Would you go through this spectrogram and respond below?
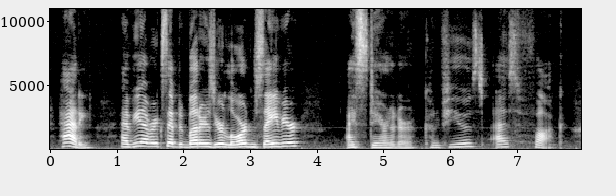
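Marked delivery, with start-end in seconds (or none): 0.2-3.8 put-on, laid-on Southern US accent. Quoting a line to Hattie in a Paula Deen Southern accent. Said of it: "I can't do the Paula Deen Southern accent. It might be more westerny, but we'll, we'll try".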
